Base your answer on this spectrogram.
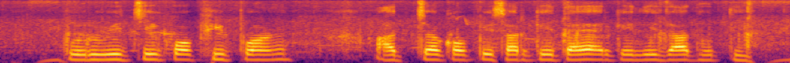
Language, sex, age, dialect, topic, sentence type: Marathi, male, 18-24, Southern Konkan, agriculture, statement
